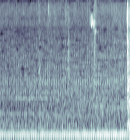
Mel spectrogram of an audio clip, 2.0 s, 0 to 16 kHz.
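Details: Yanmar B6Z mini excavator (0.25 class), privately used: low, steady diesel idle with an even beat and no knocks, misses or rattles; it sounds healthy.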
